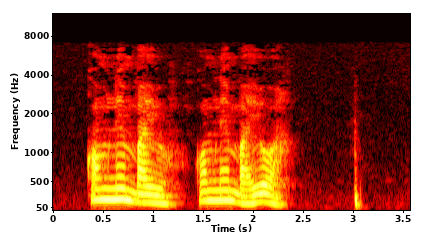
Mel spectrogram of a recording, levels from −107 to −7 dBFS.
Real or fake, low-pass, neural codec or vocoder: real; 7.2 kHz; none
